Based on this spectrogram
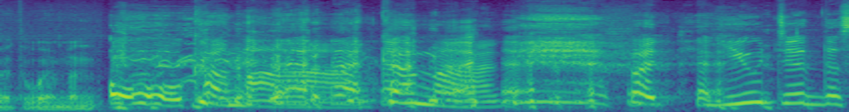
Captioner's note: all laugh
